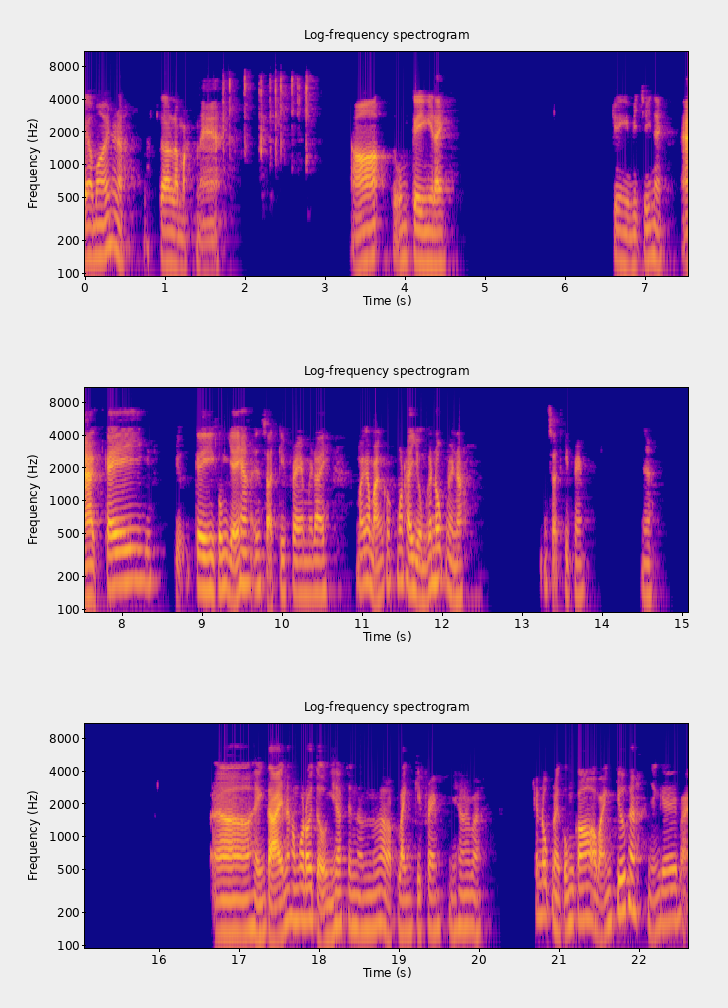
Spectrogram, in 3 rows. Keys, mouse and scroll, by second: 0.6 click, 1.4-2.8 typing, 4.1 click, 4.7 right click, 5.2 click, 5.6 click, 6.0 right click, 6.2 double right click, 6.8 click, 7.5 click, 8.9 right click, 10.8 click, 11.4 click, 13.8 click, 15.1 click, 16.3 click, 17.1 click, 20.2 click.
